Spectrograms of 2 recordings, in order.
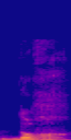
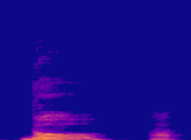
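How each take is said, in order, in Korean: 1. 이 이름은 숨이 섞인 'h' 소리로 끝나요. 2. 이 이름은 덧붙은 부드러운 'a' 모음으로 끝나요. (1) "정확히 하려면 노흐라고 하고 싶습니다" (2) "부드러운 소리 첨가해 준 거 하면"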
